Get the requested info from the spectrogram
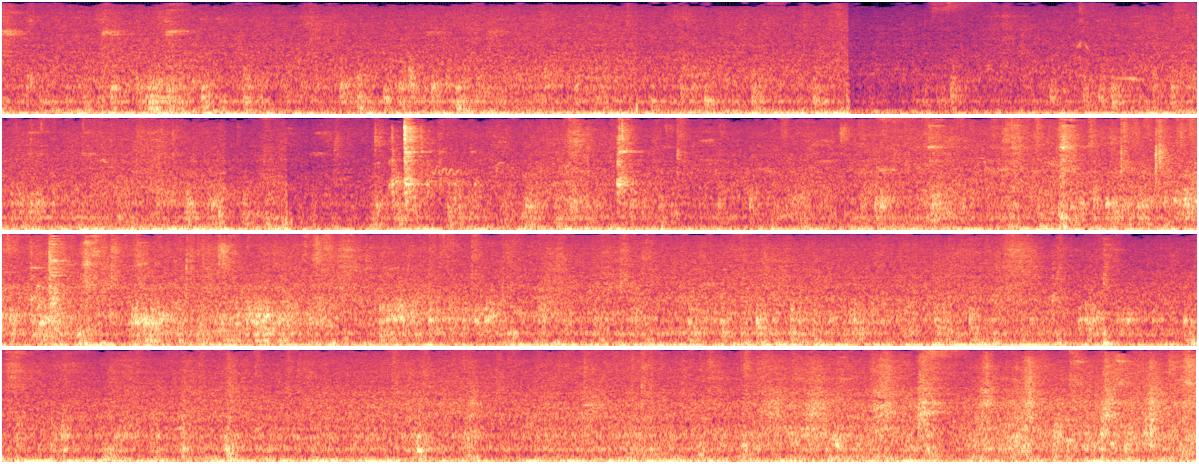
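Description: Passenger train running at speed, heard from aboard: a steady low rumble of the carriage with the wheels clicking over the rail joints now and then.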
